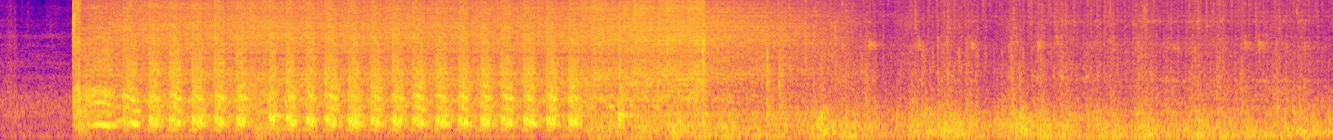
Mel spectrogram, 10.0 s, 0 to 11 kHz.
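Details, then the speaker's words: 1975 MG Midget 1500 with a starting problem, spark plug tester fitted after the rotor arm was reset. It cranks, catches and runs lumpy with missing beats while the spark weakens off, a misfire from weak spark; the old coil is tried next. "it's sparking still a bit lumpy though feel it yeah that could be because the uh I'll bring the idle up a bit whatever you've done she's not Happ that spark is weakening off"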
